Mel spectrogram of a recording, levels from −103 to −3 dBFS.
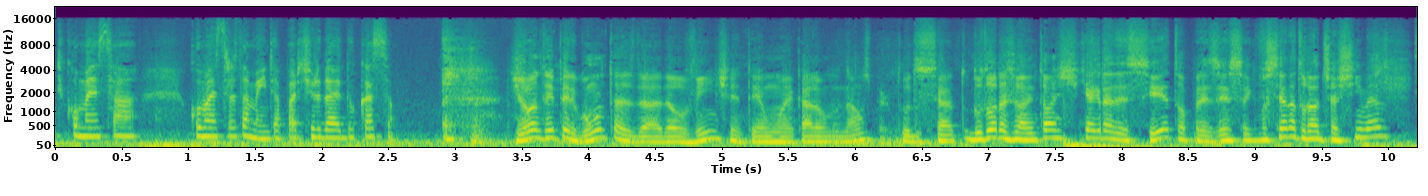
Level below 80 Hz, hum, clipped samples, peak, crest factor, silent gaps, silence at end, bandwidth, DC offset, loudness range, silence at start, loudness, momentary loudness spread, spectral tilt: -24 dBFS; none; under 0.1%; -4 dBFS; 12 dB; none; 0 s; 16.5 kHz; 2%; 2 LU; 0 s; -15 LUFS; 5 LU; -5 dB/octave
